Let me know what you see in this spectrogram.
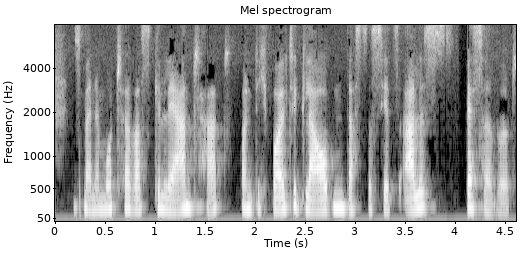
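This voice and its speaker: Against a quiet background, a woman of medium pitch speaks at a moderate pace, somewhat breathy, with fairly even intonation. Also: big swings in loudness. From Leipzig, Saxony. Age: 20s. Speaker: master's student. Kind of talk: personal testimony interview. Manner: hesitant, many fillers.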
